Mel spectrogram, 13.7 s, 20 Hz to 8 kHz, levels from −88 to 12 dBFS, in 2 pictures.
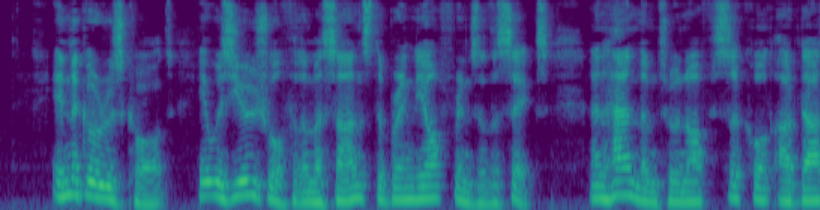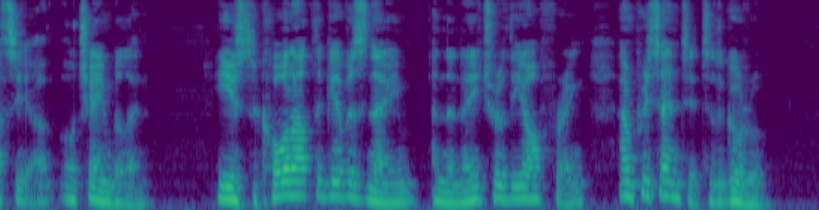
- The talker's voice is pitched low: Yes, low, 125 Hz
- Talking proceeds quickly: Yes, fast, 210 wpm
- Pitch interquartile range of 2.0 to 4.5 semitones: No, wide, 5.5 semitones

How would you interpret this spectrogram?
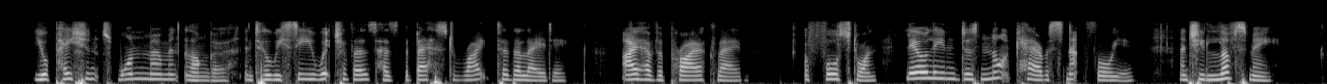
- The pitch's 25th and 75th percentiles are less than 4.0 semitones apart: Yes, average, 3.6 semitones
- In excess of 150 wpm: Yes, average, 170 wpm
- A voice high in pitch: Yes, high, 220 Hz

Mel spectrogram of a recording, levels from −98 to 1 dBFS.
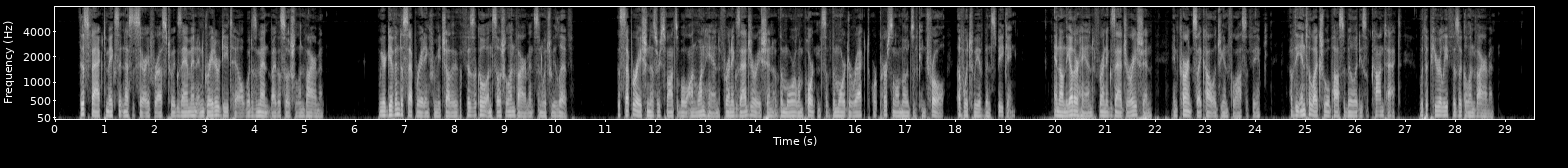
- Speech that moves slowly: No, average, 180 wpm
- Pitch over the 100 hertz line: No, very low, 95 Hz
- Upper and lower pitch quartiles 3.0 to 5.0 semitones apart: No, narrow, 2.4 semitones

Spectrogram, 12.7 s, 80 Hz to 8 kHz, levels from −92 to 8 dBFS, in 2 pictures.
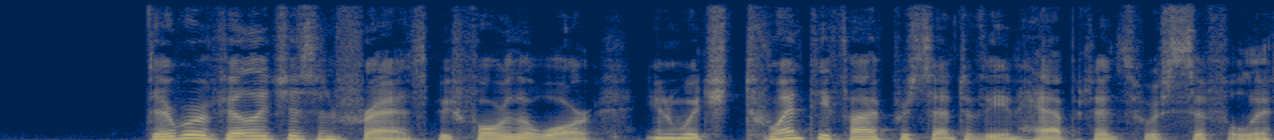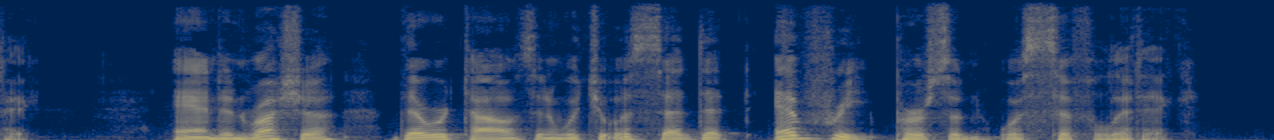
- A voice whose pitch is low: Yes, low, 115 Hz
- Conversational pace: Yes, average, 165 wpm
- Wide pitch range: Yes, wide, 7.1 semitones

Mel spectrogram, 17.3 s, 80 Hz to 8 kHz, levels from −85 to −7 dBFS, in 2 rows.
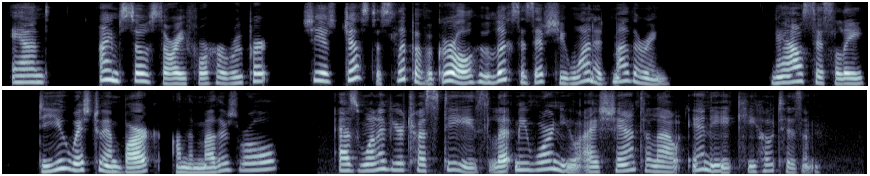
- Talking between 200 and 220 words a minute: No, average, 165 wpm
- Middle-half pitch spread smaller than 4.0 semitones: No, wide, 5.6 semitones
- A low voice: No, high, 215 Hz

